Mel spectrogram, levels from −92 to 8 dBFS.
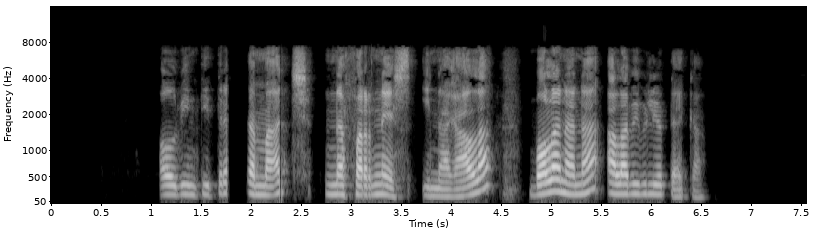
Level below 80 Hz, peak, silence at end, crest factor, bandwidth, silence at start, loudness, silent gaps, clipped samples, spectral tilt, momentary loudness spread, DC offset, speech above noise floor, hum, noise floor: -62 dBFS; 0 dBFS; 1.05 s; 20 dB; 7.6 kHz; 1.1 s; -19 LUFS; none; under 0.1%; -4.5 dB/octave; 12 LU; under 0.1%; over 71 dB; none; under -90 dBFS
